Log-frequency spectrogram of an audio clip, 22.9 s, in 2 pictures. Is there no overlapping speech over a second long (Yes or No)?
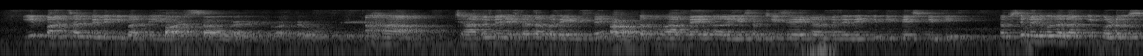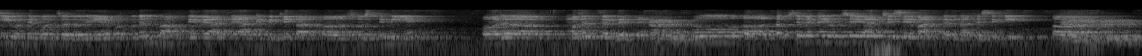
Yes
